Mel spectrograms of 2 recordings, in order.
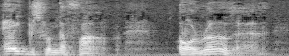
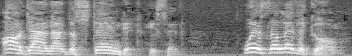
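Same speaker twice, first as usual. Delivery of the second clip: puzzled; 6 semitones higher than usual. Acted. Puzzled over missing letter.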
